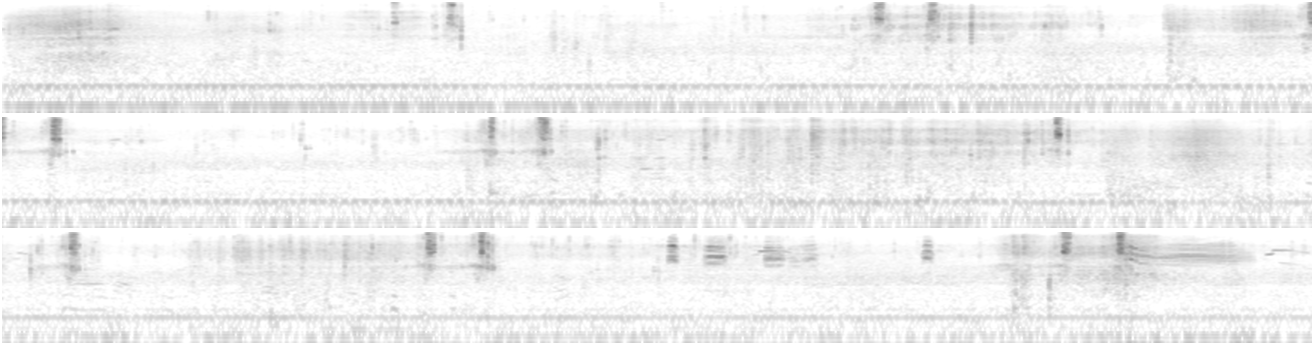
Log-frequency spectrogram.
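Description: Steady low hum of a running motor, with scattered sharp clicks and ticks over it.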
